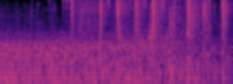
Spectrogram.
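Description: Footsteps crunch on dry, gritty ground.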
